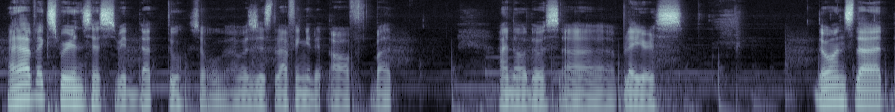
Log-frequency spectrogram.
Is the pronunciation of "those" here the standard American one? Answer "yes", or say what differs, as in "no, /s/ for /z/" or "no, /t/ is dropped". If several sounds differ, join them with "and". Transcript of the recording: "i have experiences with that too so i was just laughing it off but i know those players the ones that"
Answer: no, /s/ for /z/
